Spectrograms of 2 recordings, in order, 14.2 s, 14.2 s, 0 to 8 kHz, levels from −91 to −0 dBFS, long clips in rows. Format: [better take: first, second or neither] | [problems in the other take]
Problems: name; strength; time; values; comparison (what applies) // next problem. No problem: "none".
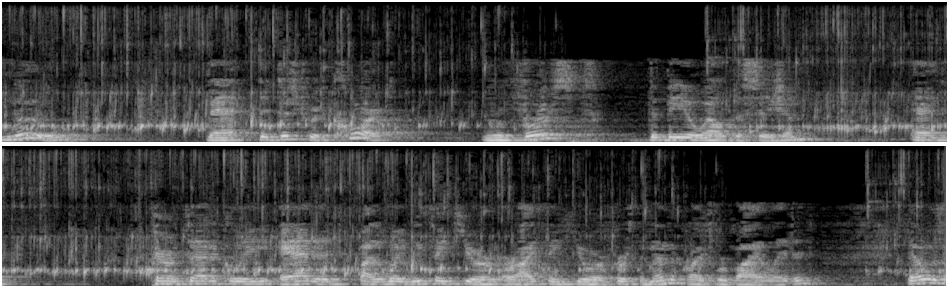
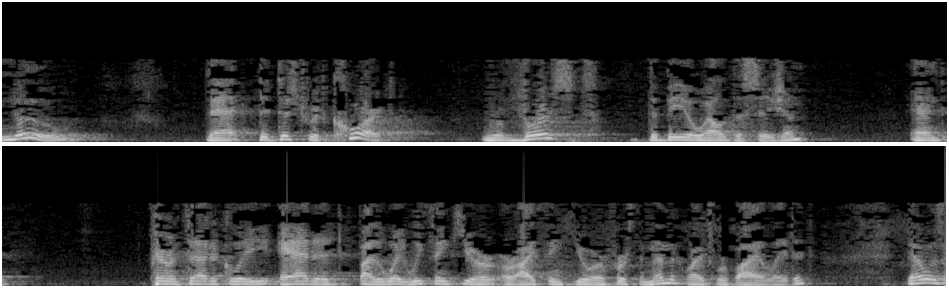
second | background sound (Fill (with liquid) / Trickle, dribble); 11 dB below the speech // room echo; dies away in 1.2 s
